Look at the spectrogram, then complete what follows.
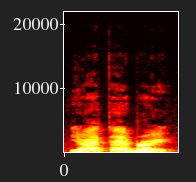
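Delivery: loud, high Australian greeting; hammed-up Aussie accent, swooping up high. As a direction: call it out like an Australian. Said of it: "Someone's from Australia".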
